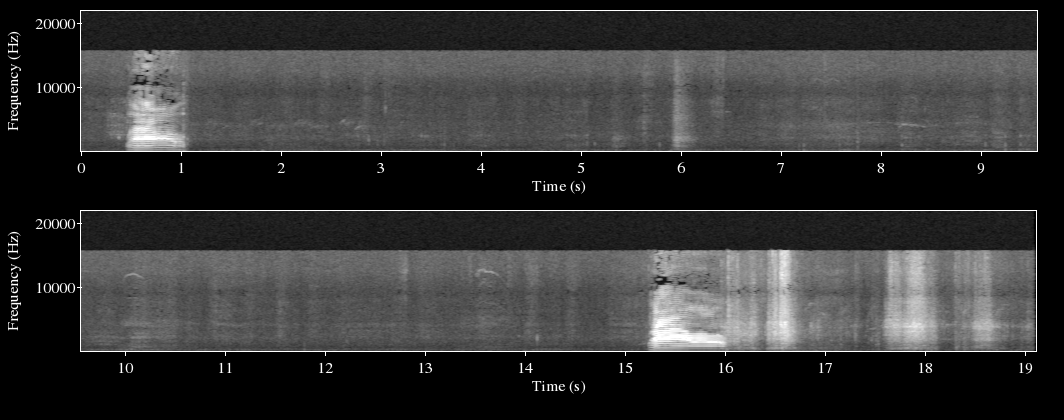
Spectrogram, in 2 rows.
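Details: Black cat Beni-chan, aged 12, rubs at a person's feet out of jealousy toward a 19-year-old long-lived cat; a short sharp meow, a long quiet gap, then a louder meow followed by faint rustling.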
